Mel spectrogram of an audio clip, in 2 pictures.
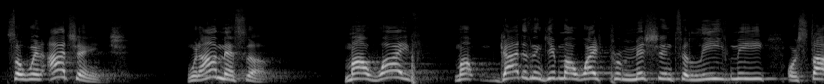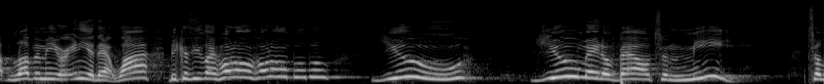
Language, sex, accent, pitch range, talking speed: English, male, American, 215-305 Hz, 165 wpm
